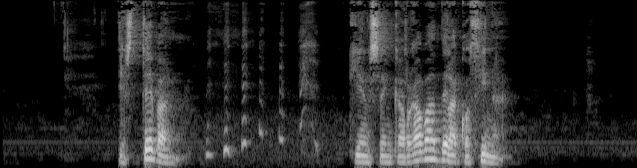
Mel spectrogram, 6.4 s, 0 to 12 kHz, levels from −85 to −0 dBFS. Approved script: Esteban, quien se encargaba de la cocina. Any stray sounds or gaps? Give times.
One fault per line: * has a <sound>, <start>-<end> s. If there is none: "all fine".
* has a laugh, 2.0-3.2 s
